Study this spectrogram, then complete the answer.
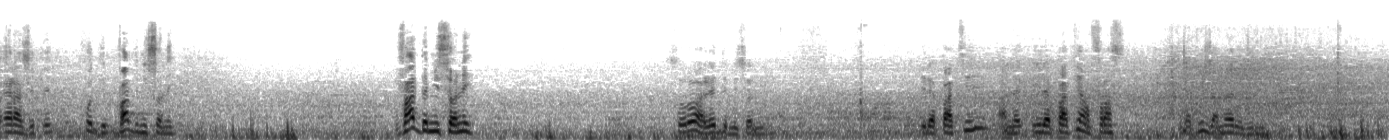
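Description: A middle-aged man speaks calmly and close up into a phone microphone, pausing between phrases.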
